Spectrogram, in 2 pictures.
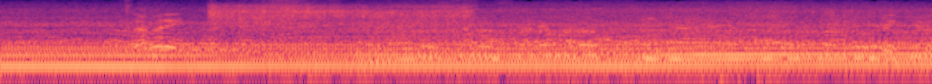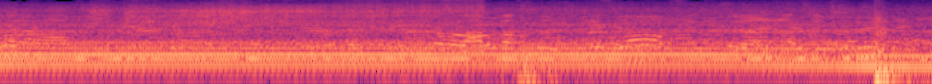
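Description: Water jets hiss loudly from fire hoses.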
